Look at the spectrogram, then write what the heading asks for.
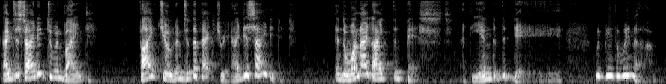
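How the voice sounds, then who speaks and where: Eccentric elderly male candy maker for a storybook, man acting: high, husky, excitable, drawn-out emphasis. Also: exaggerated voice. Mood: earnest. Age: older.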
